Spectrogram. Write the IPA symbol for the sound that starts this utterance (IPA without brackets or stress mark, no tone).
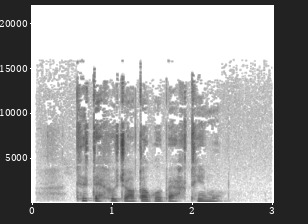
t̪ʰ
